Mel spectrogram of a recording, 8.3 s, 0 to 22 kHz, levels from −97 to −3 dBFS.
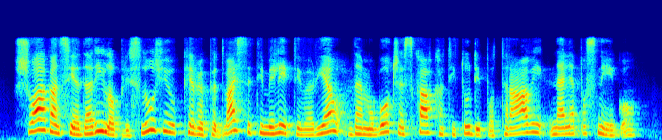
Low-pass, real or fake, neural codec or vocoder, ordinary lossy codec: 7.2 kHz; fake; codec, 16 kHz, 1 kbps, X-Codec, WavLM features, trained on Multilingual LibriSpeech; none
